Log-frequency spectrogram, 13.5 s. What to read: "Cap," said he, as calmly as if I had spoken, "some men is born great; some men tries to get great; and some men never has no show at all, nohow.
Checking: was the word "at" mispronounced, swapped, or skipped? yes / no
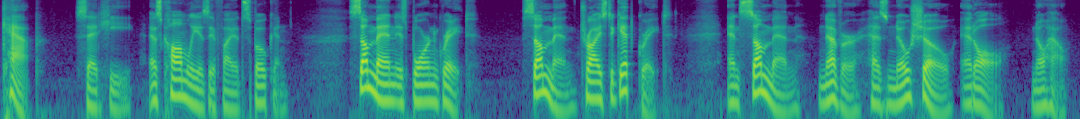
no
